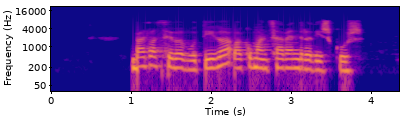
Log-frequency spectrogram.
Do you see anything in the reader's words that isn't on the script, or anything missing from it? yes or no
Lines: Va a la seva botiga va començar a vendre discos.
no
